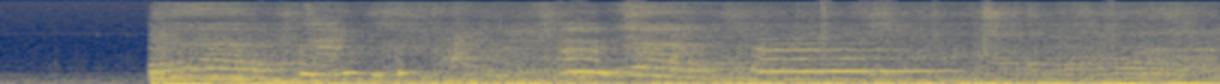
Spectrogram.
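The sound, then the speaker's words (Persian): Children crying in a hospital cancer ward: several loud, overlapping wailing and whimpering young voices that start abruptly after a quiet moment and continue without a break. “این صدای گریه کودکانی است که همکنون در بخش تداوی سرطانی شفاخانه ساعت طفل اندرا گاندی در کابل بستری هستند.”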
